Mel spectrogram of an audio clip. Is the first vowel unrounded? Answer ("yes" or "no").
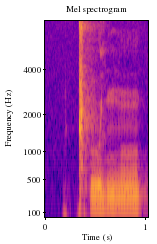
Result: no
